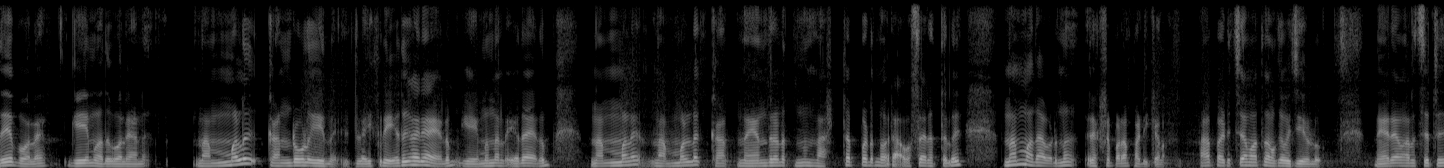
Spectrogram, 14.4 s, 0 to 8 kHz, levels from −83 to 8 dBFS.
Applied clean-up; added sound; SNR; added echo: neural separator model SepFormer DNS4.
